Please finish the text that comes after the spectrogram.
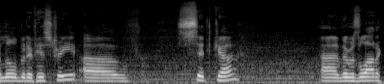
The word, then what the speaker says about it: Sitka: and then it's been renamed back to Sitka, or as I guess the natives would pronounce it, Shitka.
